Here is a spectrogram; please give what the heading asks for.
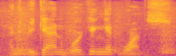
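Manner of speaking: plain reading voice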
